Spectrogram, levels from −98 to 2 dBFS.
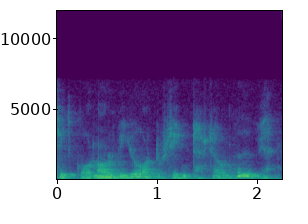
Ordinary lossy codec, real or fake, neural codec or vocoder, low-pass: none; real; none; 7.2 kHz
